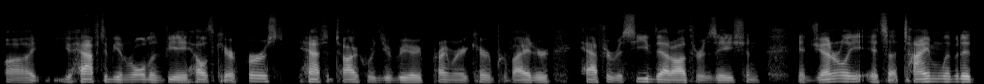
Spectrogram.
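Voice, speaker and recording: A man with a fairly low voice and an American accent gives an informal explanatory briefing. He talks haltingly, often pausing partway through a sentence. The sound is dry, with little room echo. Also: fairly even intonation, a bit bright. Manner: halting, explanatory, frequent pauses mid-sentence. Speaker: county veterans service officer presenting benefits.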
